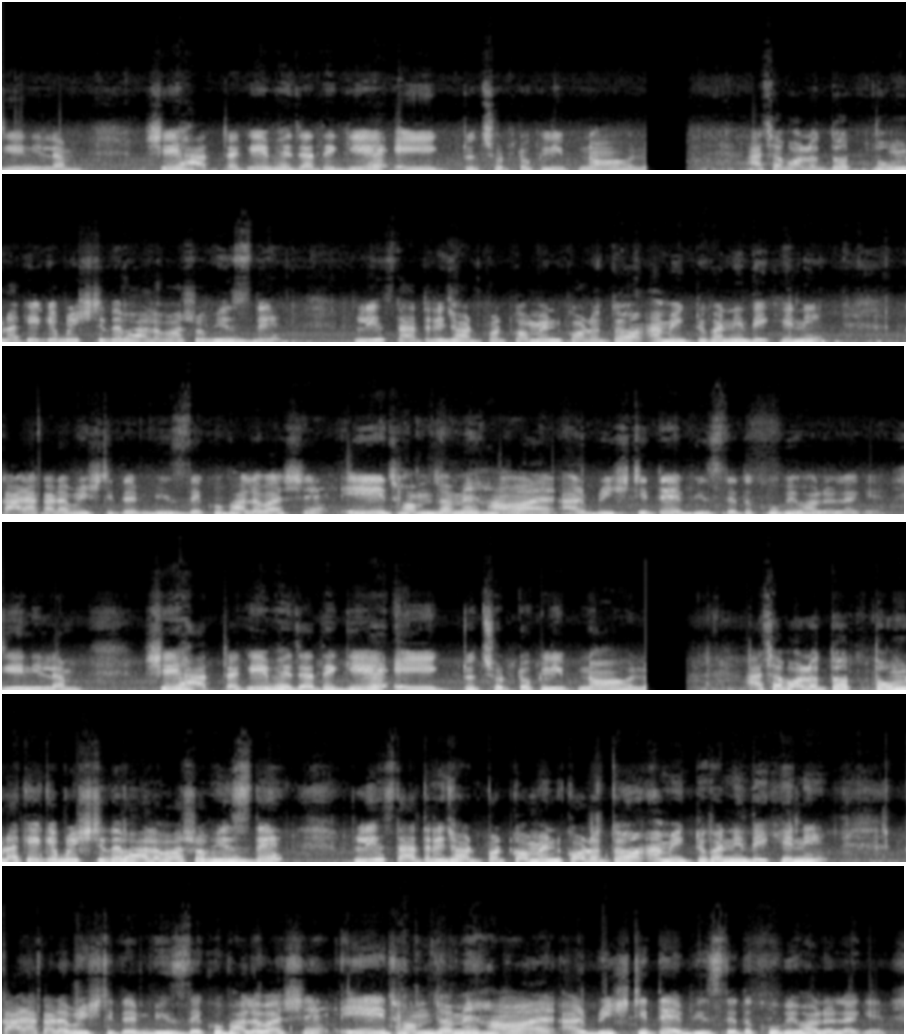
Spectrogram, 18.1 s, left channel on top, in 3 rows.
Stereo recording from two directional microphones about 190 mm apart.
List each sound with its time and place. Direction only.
0.0 s speech: 20° right (ahead or behind)
4.9 s speech: 35° right (ahead or behind); by 17.7 s 20° right (ahead or behind)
